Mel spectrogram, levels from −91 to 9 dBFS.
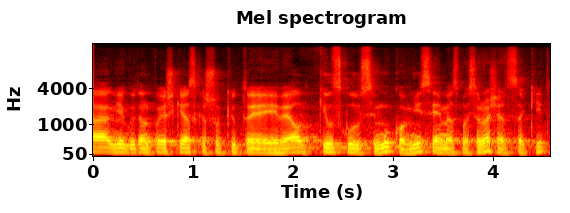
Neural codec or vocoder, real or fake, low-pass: autoencoder, 48 kHz, 128 numbers a frame, DAC-VAE, trained on Japanese speech; fake; 14.4 kHz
